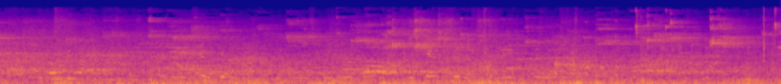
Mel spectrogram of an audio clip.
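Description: Young players shout and call out across the court.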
